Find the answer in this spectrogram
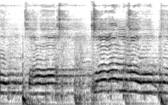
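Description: Hadrah music: a child's voice sings a devotional melody through a microphone over steady beats on rebana frame drums.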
